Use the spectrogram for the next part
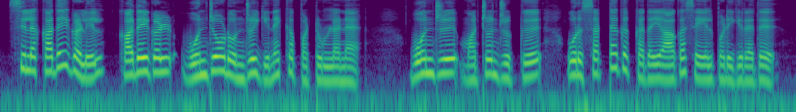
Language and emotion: Tamil, neutral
